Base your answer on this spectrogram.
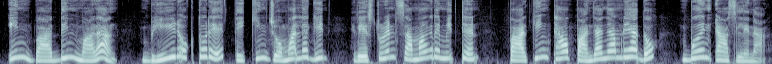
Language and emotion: Santali, surprised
